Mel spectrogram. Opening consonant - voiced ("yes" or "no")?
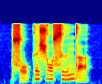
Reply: no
